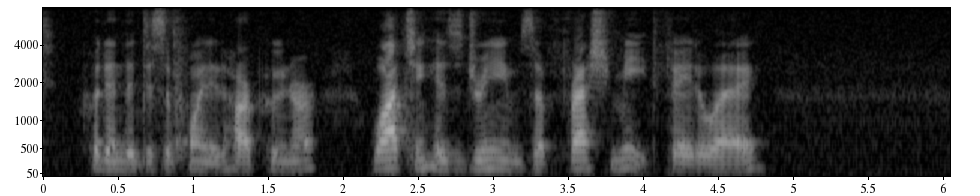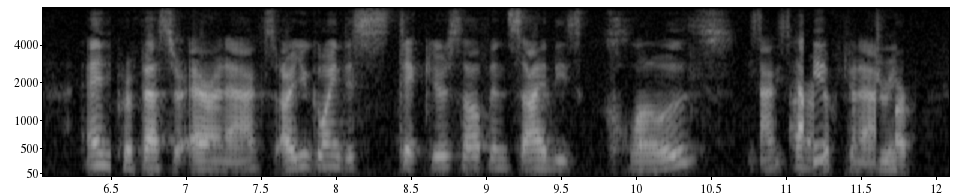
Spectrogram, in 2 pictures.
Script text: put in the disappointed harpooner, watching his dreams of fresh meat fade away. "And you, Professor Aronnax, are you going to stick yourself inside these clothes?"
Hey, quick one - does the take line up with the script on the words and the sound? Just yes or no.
no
